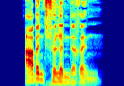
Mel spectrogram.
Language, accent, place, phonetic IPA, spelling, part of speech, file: German, Germany, Berlin, [ˈaːbn̩tˌfʏləndəʁən], abendfüllenderen, adjective, De-abendfüllenderen.ogg
- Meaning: inflection of abendfüllend: 1. strong genitive masculine/neuter singular comparative degree 2. weak/mixed genitive/dative all-gender singular comparative degree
